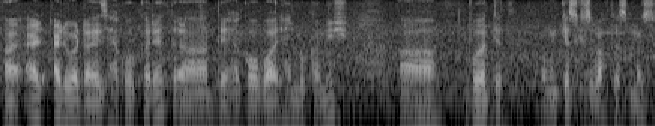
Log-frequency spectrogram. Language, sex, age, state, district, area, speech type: Kashmiri, male, 45-60, Jammu and Kashmir, Srinagar, urban, spontaneous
